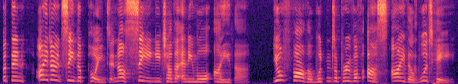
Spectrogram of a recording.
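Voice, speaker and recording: An actress playing a defiant young noblewoman who challenges a prince with sharp retorts in a fantasy audio drama. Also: high voice, expressive, moderate pace. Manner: sharp, challenging, flustered when caught.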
